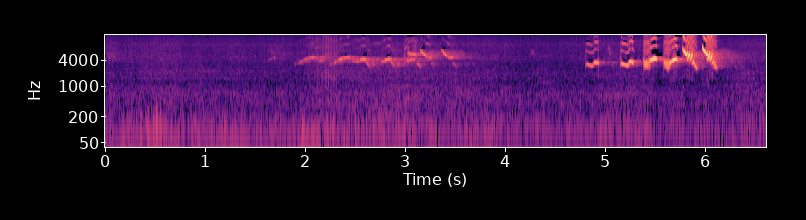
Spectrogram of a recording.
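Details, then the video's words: Double-collared seedeater of the Falcone song style, singing in a contest with a rival. A soft, high twittering phrase comes first, then a loud burst of about six rapid, sharp, buzzy notes near the end. "COLEIRO FALCONE DISPUTANDO"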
